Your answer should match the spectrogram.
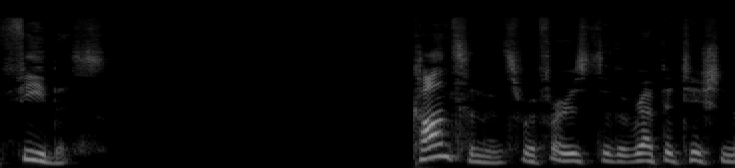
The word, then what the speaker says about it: Phoebus: funnier the fact that bottom is mispronouncing apollo's name as phibis instead of phoebus consonants refers to the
